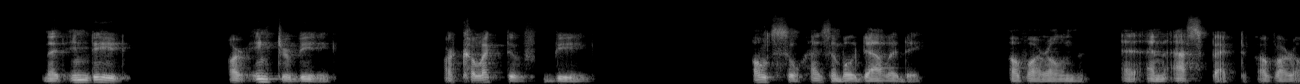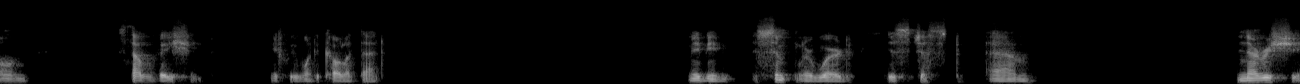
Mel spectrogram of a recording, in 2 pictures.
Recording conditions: large echoing room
